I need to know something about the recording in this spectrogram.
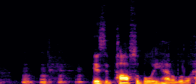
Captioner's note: interviewer chuckling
